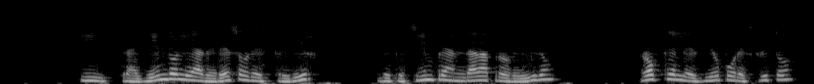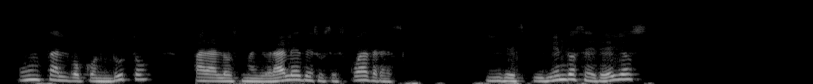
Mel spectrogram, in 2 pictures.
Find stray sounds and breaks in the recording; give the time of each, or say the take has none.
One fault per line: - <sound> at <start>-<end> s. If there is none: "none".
none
